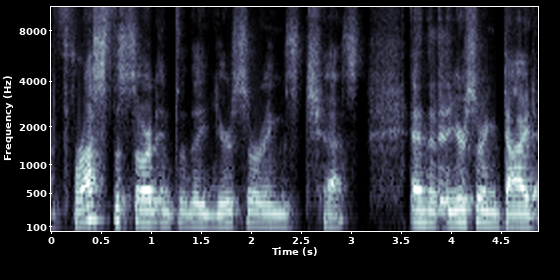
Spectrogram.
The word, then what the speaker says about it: Ursaring: While walking through the forest, he encountered a Usaring. Uh, Ursaring, Ursaring.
